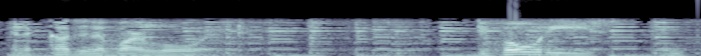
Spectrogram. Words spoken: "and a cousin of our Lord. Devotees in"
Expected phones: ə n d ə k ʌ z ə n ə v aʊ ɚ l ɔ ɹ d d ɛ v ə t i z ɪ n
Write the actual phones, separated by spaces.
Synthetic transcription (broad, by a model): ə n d ə k ʌ z ə n ə v aʊ ɚ l ɔ ɹ d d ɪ v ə t i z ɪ n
